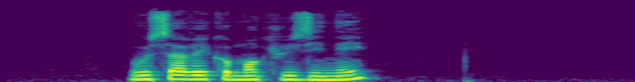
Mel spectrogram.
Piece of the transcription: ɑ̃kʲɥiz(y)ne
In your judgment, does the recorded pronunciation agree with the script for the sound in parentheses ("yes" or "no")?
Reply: no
